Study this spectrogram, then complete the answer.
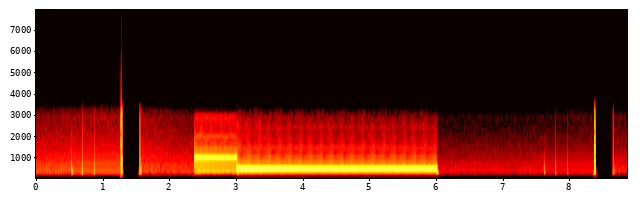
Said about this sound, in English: Guthrie Air, stand by for tones.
